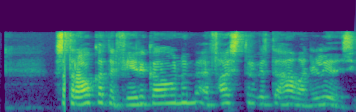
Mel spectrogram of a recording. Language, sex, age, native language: Icelandic, female, 50-59, Icelandic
